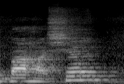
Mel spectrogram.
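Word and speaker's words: בהשם: So it's Ba Ha, and then the Sha and the Ma at the end have a connector underneath the two. So it has a connector underneath the two, meaning those two characters are pronounced together. So the Sha and the Ma now become Sham. You understand? Sham. Ba Hashem.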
